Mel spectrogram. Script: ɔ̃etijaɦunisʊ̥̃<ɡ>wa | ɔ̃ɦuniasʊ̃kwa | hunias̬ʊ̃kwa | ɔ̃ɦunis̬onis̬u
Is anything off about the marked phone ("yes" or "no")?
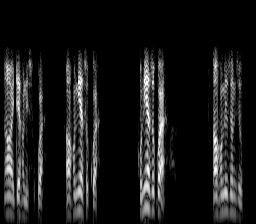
yes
